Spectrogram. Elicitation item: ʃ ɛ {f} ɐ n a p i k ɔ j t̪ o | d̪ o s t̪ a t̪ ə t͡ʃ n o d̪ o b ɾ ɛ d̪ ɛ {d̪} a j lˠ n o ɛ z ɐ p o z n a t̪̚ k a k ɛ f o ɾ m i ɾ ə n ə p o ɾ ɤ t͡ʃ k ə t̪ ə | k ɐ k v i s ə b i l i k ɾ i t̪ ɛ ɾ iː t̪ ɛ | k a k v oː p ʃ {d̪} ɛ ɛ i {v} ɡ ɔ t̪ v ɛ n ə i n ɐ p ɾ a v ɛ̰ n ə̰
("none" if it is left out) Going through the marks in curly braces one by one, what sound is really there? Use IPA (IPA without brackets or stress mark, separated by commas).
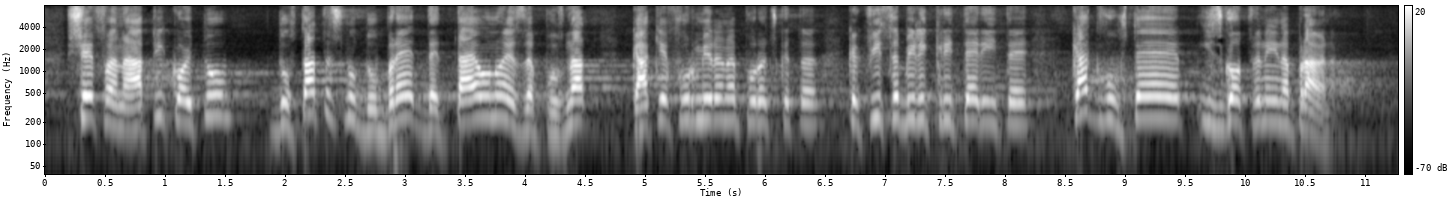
f, t̪, t̪, z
